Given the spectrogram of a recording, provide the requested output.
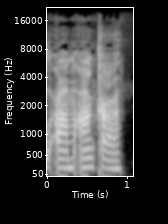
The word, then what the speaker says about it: Anka: getting ready to interview Anka, rhymes with Bianca, about being her ghostwriter.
